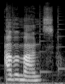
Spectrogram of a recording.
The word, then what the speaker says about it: Avomance: It is Avomance, not Avomance, Avomance or Avo. You can call me Avo if you want, but Avomance, that's my name.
